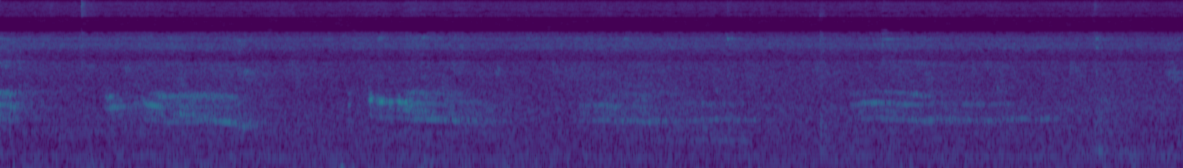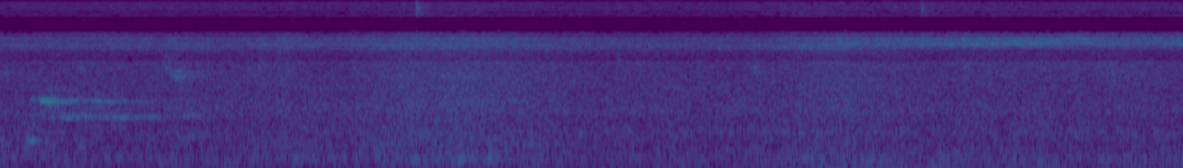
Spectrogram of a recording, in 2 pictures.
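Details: A stray cat that likes sitting on a balcony gives faint, short meows, about six of them, spaced a second or two apart in the first ten seconds. A steady hum of outdoor background noise runs throughout.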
